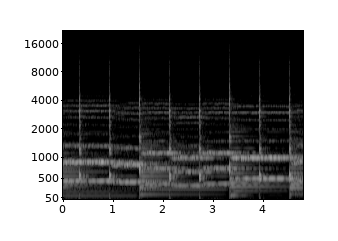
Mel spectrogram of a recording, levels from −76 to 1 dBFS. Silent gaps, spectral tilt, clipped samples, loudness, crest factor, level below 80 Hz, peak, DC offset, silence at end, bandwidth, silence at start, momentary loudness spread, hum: none; -3 dB/octave; under 0.1%; -34 LUFS; 20 dB; -70 dBFS; -14 dBFS; under 0.1%; 0 s; 15.5 kHz; 0 s; 6 LU; none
